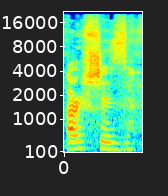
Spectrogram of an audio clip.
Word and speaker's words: Arches: I'd also be able to buy all the canvases that I wanted and all of the luscious Arches, it's spelled arches, but I believe it's pronounced Arche, watercolor paper that I wanted.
